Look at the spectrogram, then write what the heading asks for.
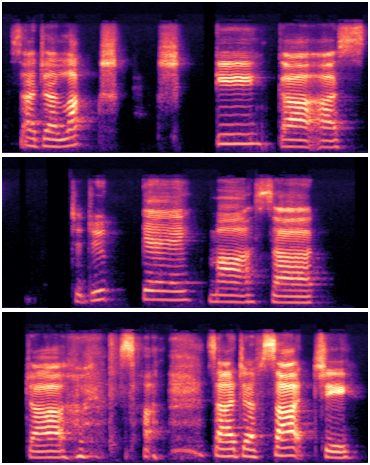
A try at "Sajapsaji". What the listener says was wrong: Saja Psachi. Yeah, get that higher tone at the end.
